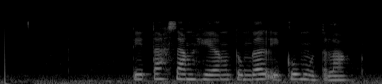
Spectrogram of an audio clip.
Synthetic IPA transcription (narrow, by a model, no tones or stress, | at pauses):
t̪it̪ahsaŋɦiaŋt̪uŋɡalʔḭkumut̪lak̚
